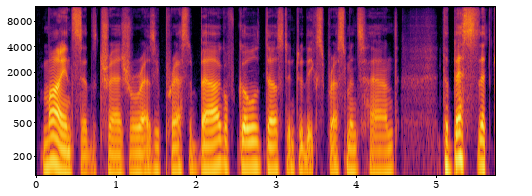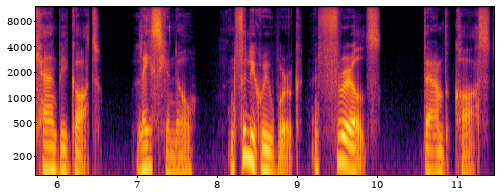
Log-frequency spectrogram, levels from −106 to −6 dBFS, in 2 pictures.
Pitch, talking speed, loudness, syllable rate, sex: 130 Hz, 160 wpm, -22 LUFS, 4.5 syllables/s, male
